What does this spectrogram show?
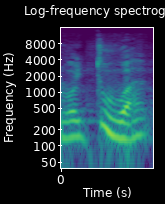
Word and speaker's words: Wojtyła: Por eso, el que escribió Gaudium et Spes, Karol Wojtyła, que es como se pronuncia Wojtyła en polaco, intentó dar otro perfil.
